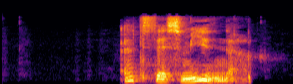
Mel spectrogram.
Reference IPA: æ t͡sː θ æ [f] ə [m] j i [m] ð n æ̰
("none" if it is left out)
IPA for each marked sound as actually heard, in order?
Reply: s, m, none

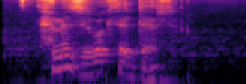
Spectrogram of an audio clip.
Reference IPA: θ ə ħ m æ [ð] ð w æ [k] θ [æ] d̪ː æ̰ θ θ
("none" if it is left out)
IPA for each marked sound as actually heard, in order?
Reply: z, k, æ

